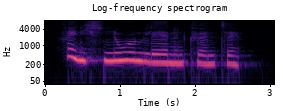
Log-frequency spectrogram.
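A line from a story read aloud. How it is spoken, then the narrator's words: Sighed. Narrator (German): seufzte es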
